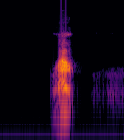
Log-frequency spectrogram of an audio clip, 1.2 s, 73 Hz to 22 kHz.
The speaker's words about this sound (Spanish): Bueno, atención, siendo las 23.26, hay un perro que me vive mordiendo los tobillos. A ver, a ver, manden emojis. A ver, ¿quieren perro? ¿Quieren perro? ¿Sale? ¿Sale a la cancha el perro?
